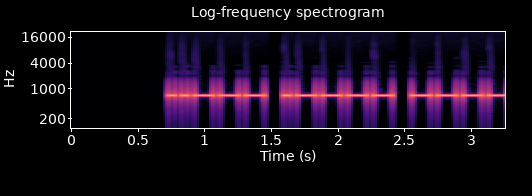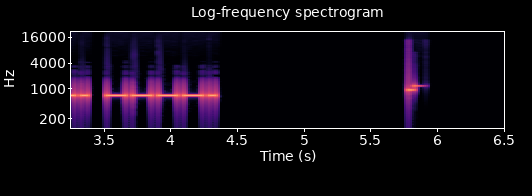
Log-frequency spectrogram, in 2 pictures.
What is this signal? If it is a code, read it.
Morse code, heard as a keyed tone, about 25 wpm, 700 Hz. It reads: 2199
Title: Numbers - 4-Digit 25wpm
